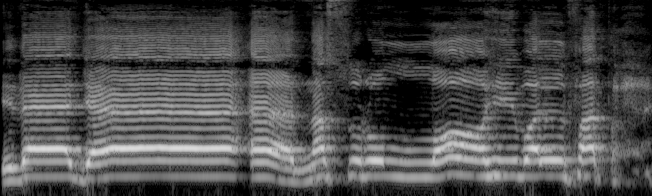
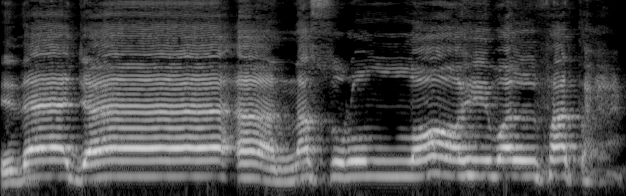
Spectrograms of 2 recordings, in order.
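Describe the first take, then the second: No difference in how they are said.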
